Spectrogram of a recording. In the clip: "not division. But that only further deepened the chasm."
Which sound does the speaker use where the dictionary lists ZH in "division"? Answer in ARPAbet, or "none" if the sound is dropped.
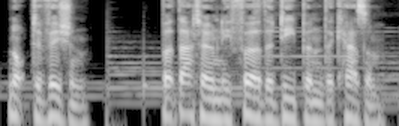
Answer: ZH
